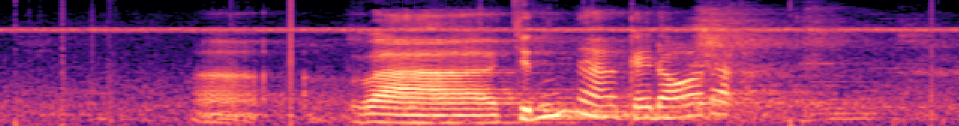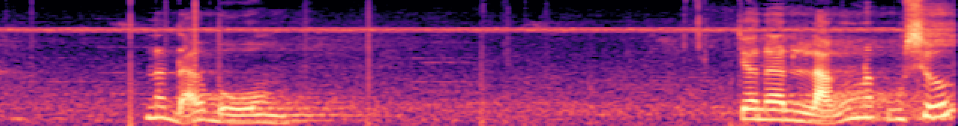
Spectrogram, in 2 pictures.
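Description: An elderly woman speaks calmly into a microphone, in short phrases with pauses.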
